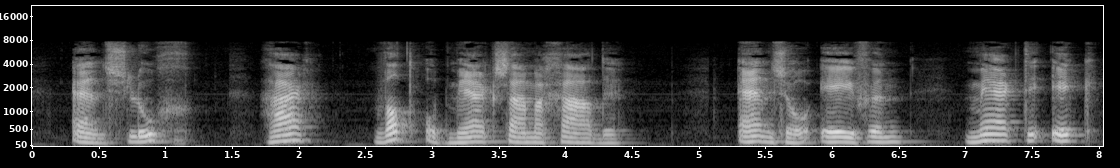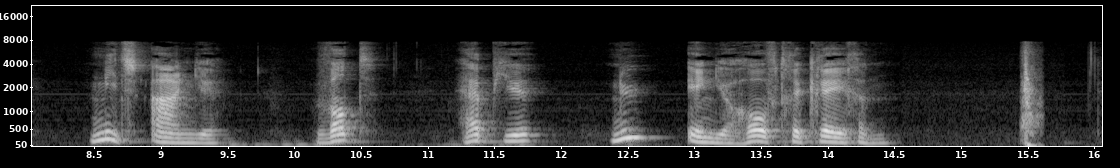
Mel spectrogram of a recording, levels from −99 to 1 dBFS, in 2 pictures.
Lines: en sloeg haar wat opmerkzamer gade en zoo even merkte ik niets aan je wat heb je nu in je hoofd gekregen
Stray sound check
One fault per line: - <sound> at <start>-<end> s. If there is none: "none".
- whoosh at 15.4-15.6 s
